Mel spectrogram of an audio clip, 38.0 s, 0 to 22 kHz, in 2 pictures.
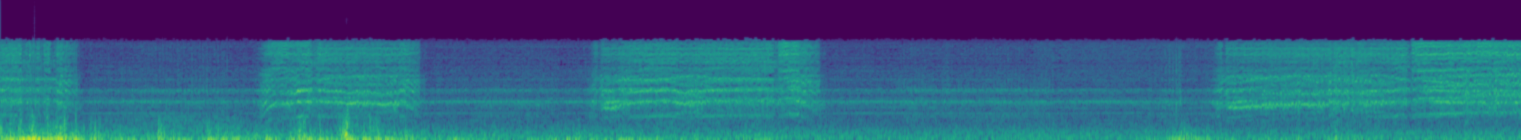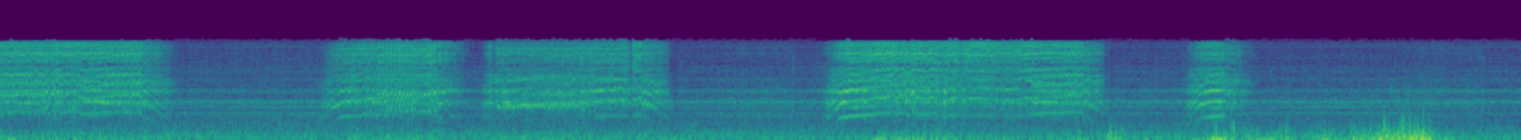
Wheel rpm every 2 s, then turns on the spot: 70, 60, 100, 50, 150, 20, 10, 60, 160, 160, 60, 70, 100, 90, 60, 160, 60, 20, 10.
0-2 4-6 10-14 32-34 36-38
